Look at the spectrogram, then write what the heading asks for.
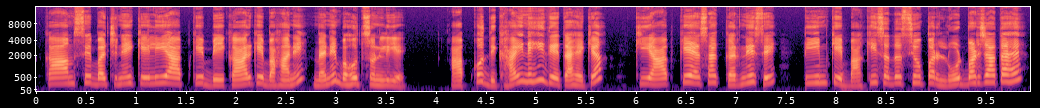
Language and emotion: Hindi, angry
